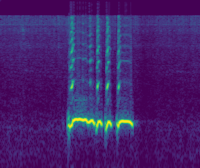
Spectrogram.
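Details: A zebra dove call meant to draw in wild doves. A brief bright whistle breaks into a rapid stutter of four notes, then stops abruptly over light background hiss.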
